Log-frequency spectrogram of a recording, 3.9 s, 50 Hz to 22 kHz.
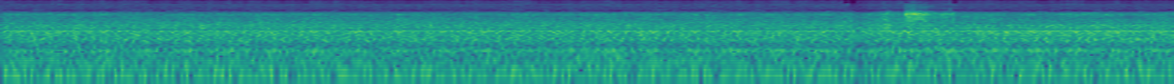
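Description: An LS XR3135 compact tractor engine idles steadily after being restarted, a constant loud diesel rumble with no change in pace.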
